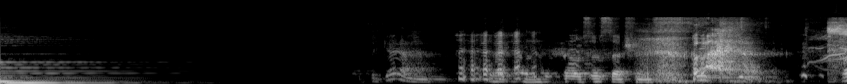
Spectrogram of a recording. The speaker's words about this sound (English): We got a giant sneezing.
